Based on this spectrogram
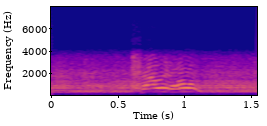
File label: eng enemy detected mood high, speech eng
